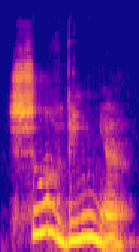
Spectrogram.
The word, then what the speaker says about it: chuvinha: 'Chuva', it's a feminine noun, becomes ‘chuvinha’. 'Chuvinha' It is important to practice a lot this 'nh' pronunciation.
